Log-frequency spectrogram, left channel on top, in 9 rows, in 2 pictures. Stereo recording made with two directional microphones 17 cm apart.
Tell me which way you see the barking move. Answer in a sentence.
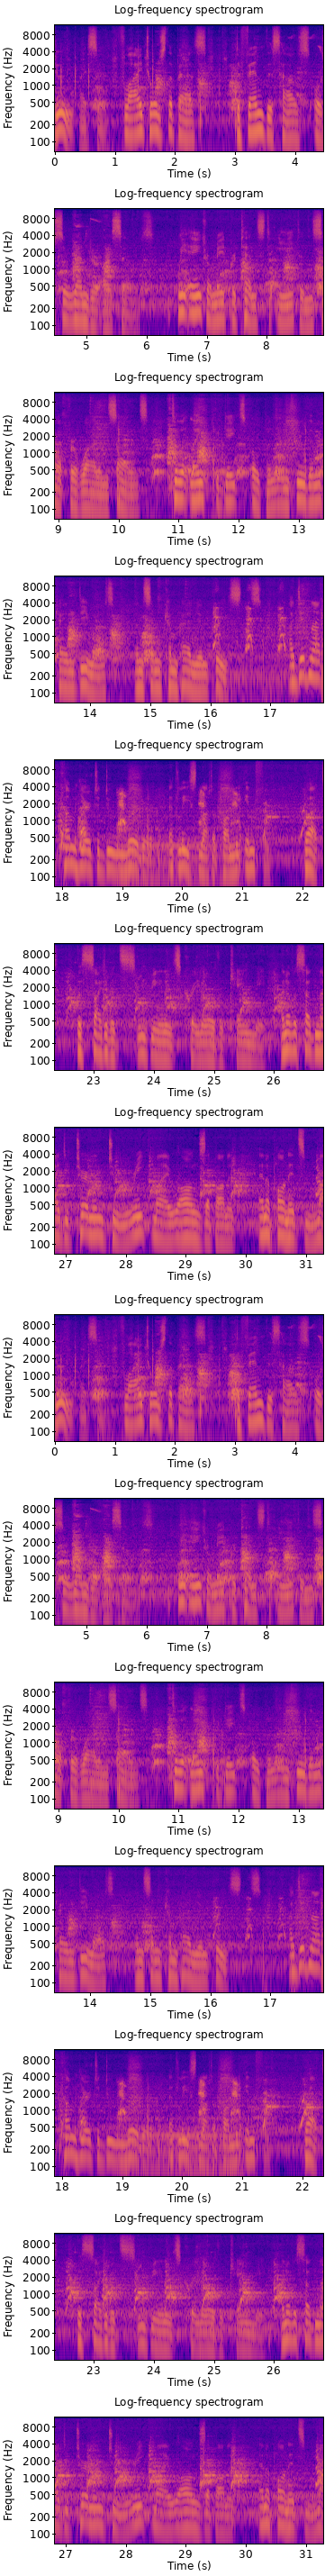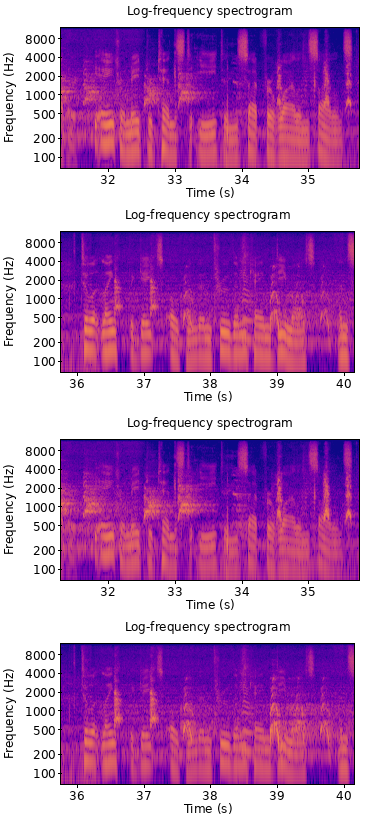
You can hear the barking move from right to left and back again.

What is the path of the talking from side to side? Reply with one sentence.
You can hear the talking stay in one place.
